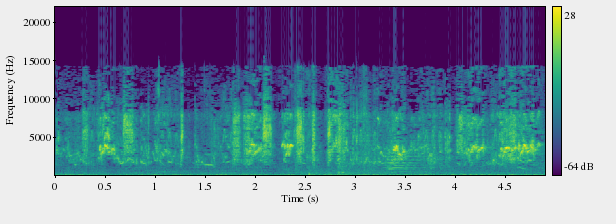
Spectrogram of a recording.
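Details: Kept rainbow budgerigars calling to mate: lively high warbling chatter of short whistled chirps and raspy squawks, rising and falling in uneven bursts, growing busier toward the end.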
